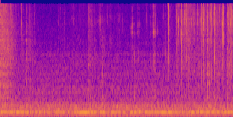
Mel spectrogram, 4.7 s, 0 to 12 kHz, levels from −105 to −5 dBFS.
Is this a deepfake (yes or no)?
no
